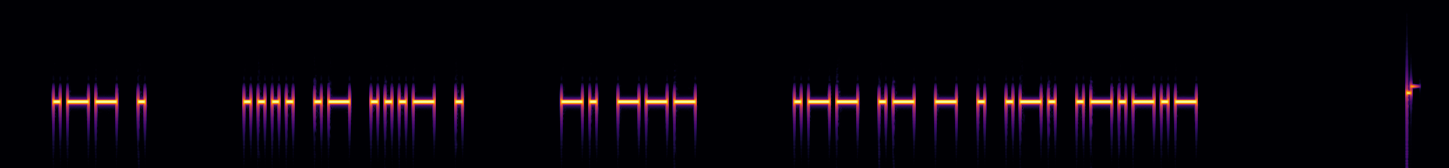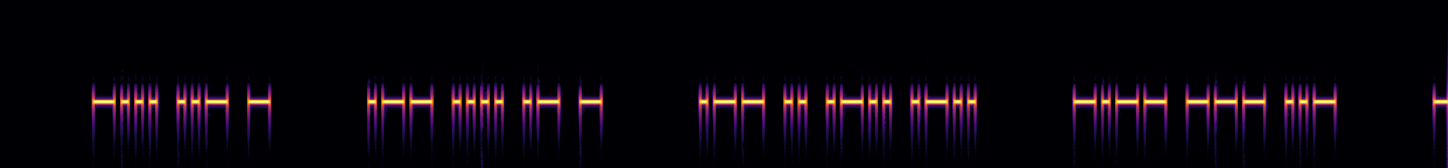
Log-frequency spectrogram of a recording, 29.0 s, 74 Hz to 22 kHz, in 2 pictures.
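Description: Morse code at 17 words per minute with doubled word spacing, sending sentences built from the top 100 words: a single steady mid-pitched tone keyed on and off in rapid dots and dashes, grouped into words with short pauses, broken once by a brief click.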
